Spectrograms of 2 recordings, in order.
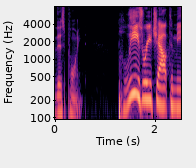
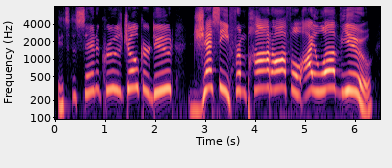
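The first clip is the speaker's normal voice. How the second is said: high, loud, slow fan shout; excited fan shouting; 10 semitones higher, 4 dB louder, slower than usual. Retold or imitated. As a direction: imitate a fan yelling out to him with joy. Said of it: "this amazing man goes".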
